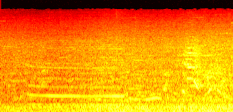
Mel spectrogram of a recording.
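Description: A child's voice, quiet and hesitant: a drawn-out murmur, then a few wavering sounds near the end. Under it runs a steady low rumble of background noise.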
